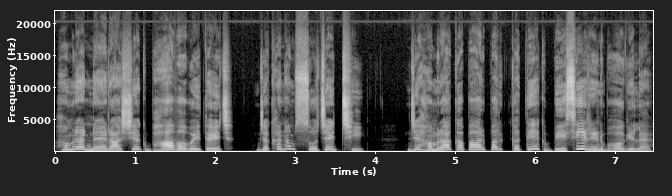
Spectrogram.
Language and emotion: Maithili, sad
